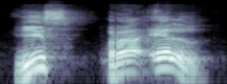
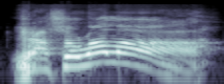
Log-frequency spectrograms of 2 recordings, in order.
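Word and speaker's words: ישראל: In Hebrew, this word is pronounced Yisrael. Yisrael. Yisrael. But they believe that this was originally pronounced Yasharallah.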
